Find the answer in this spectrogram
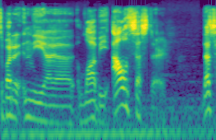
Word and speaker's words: Alceister: Alceister. That's how you say his name. Alceister.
